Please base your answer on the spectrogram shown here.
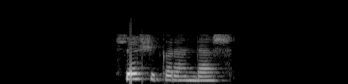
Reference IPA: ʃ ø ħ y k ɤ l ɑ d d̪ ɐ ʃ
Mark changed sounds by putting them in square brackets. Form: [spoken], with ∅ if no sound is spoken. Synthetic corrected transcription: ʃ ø [ʃ] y k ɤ [ɾ] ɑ [n] d̪ [ɑ] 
